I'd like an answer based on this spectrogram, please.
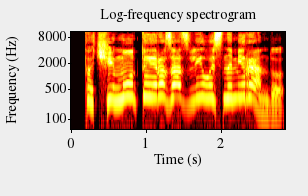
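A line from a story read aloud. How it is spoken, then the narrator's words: Nearly shouting. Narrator (Russian): Сусанна уже почти кричала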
